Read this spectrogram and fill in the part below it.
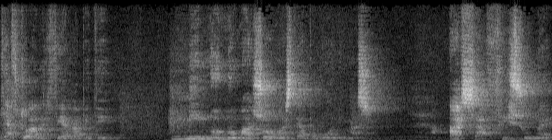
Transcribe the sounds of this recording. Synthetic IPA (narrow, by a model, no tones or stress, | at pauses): ʝɐft̪oɐðeɾfiɐɣɐpit̪i | mino̞no̞mɐzo̞mɐst̪e̞ɐpo̞mo̞nimɐs | ɐsɐfisume̞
